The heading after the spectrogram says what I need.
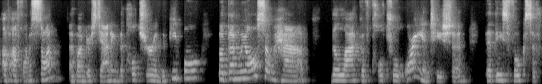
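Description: Over a video-call headset, a guest speaker on cultural competence, a woman in her thirties from the United States, speaks earnestly in a mid-range voice. She frequently tags her sentences with "right?" and fills pauses with "um." The audio is poor.

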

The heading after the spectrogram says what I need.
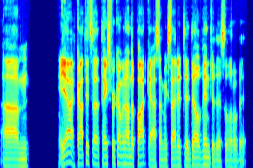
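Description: A man in his thirties hosts a podcast interview, relaxed and chatty, laughing easily. His voice sits very low and sounds smooth and resonant. He is recorded dry and close on a studio mic. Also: a little fast, dry recording. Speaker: podcast host. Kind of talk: casual interview. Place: small home studio, indoors. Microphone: studio mic on boom arm, headphones.

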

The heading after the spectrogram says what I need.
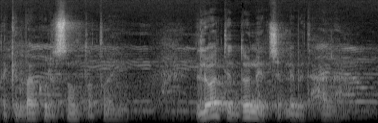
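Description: Slick Egyptian crime boss, male actor, deep-ish, fast talker, roomy scene with score. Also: animated, natural voice. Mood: confident. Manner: casual, confident, streetwise. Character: smooth-talking Egyptian gangster man. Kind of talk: film drama acting. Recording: roomy film scene with music.

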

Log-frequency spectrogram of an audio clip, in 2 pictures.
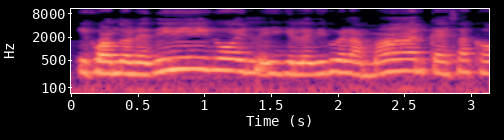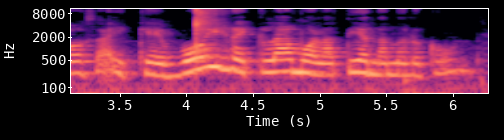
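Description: A middle-aged vlogger with a Dominican accent chats casually to camera, rambling and often restarting her sentences. Her fairly high voice is a little mellow and moves at normal speed, with a slight hiss or hum in the background.

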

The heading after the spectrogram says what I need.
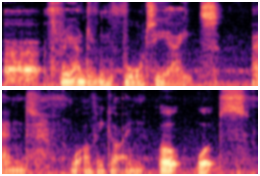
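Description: A man's voice: low voice, slow, darkish tone, a little hiss or hum. A man streaming a space game, chatting casually as he plays and muttering to himself. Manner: muttering to himself while playing. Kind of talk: casual gameplay commentary.

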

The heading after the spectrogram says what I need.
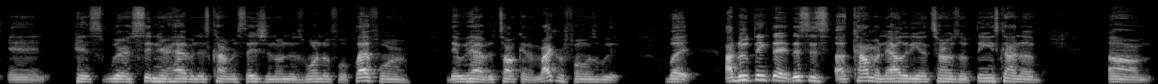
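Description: A man guesting on a sports podcast, speaking in a measured, wordy, somewhat formal way. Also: mid-range voice, fairly bright tone. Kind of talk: casual sports podcast chat.

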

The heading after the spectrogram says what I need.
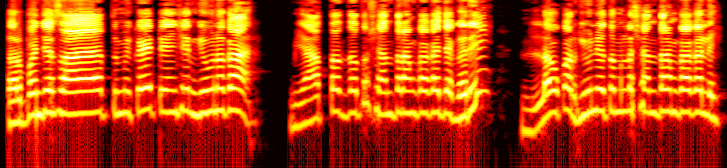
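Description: A woman voicing an eager young village errand boy in a comedy skit, pleading and hurried. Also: high-pitched, steady tone, no echo, clean studio sound, close to an everyday voice. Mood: urging.

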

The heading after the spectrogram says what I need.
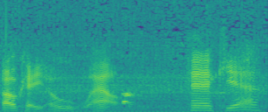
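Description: A man chatting casually with his gaming partner during play, excitable and prone to exclamations. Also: fairly high pitch, slow pace, gravelly. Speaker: fellow player. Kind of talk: casual gameplay chat. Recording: loud noisy mic.

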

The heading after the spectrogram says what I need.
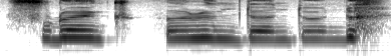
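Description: A woman giving excitable live gameplay commentary. She pleads and shouts at the game in repeated bursts and chats to viewers in between. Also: fairly high pitch, slow. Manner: chatty asides to viewers. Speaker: mobile game streamer.

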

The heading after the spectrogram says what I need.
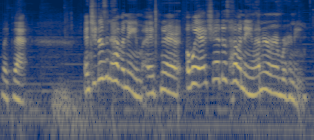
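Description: A woman chatting casually in a vlog, excitable and fretful, gasping as she handles her dolls. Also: sits high, fast talker, soft background music. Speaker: doll vlogger.

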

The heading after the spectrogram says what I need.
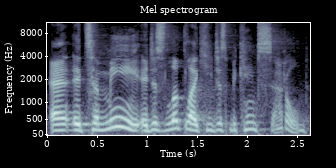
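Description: A man's voice: high voice, fairly quick, a little mellow. A young man giving a sermon as a guest speaker in a church, talking casually with filler words and playful acted asides.

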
